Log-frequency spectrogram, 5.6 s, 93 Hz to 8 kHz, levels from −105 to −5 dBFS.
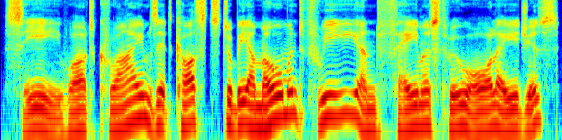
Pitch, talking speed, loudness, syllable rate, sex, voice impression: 140 Hz, 160 wpm, -16 LUFS, 3.4 syllables/s, male, masculine, adult-like, slightly middle-aged, thick, tensed, slightly powerful, slightly bright, slightly soft, slightly muffled, fluent, cool, slightly intellectual, slightly refreshing, slightly sincere, calm, slightly mature, friendly, slightly reassuring, wild, slightly lively, kind, slightly light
